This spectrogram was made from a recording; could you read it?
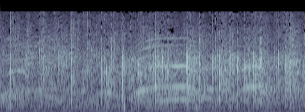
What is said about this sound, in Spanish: Oye, mira cómo aplauden para ese punto, calma. No era la intención, pero verdad.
